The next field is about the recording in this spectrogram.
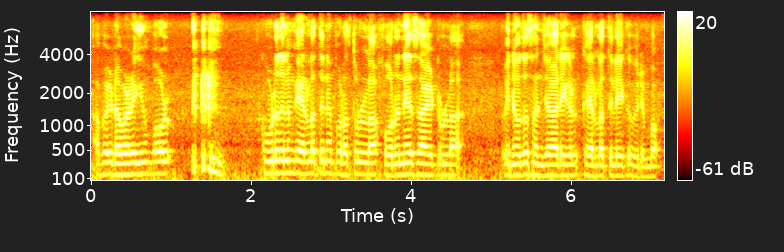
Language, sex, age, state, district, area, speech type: Malayalam, male, 18-30, Kerala, Pathanamthitta, urban, spontaneous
